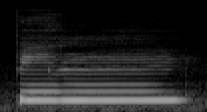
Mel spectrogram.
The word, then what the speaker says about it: 필통: Kemudian kotak pensil. Bacanya piltong.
